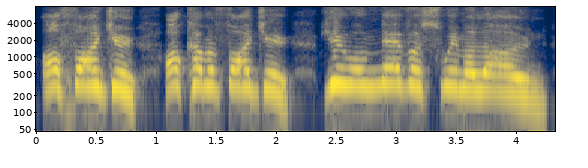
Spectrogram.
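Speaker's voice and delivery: high, loud mock scream. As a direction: yell it out like a hammed-up desperate pursuer. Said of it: "he just keeps screaming".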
